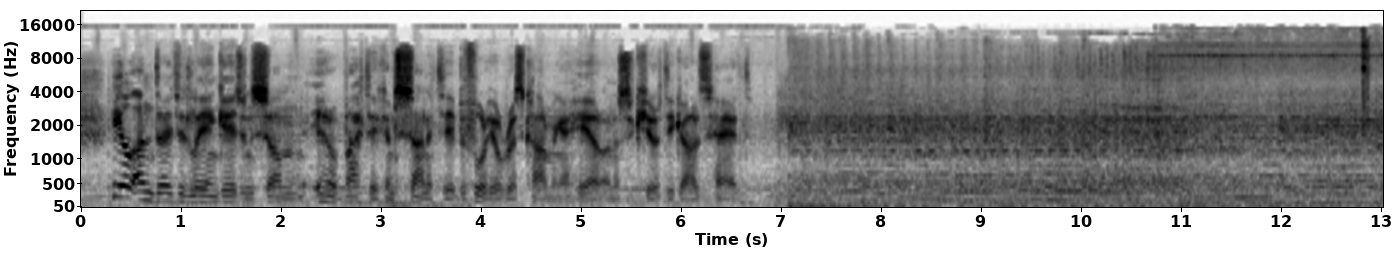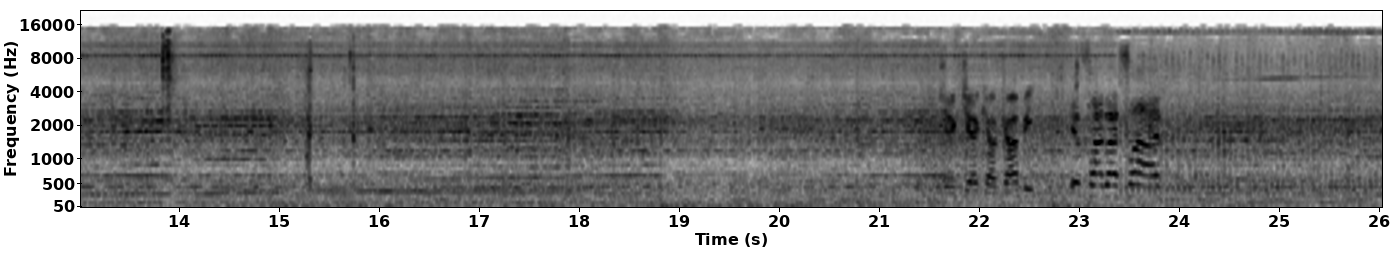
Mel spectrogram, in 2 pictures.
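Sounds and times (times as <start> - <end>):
film music with held tones: 0.0 - 26.0.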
